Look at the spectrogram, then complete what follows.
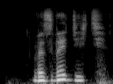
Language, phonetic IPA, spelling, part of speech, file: Russian, [vəzvɐˈdʲitʲ], возводить, verb, Ru-возводить.ogg
- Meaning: 1. to raise, to erect 2. to exponentiate, to raise to a power 3. to derive 4. to cast (an accusation)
